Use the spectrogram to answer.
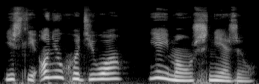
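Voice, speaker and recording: A woman reading scripted documentary narration in a formal, measured manner. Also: a little high, very animated, mellow, no echo.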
